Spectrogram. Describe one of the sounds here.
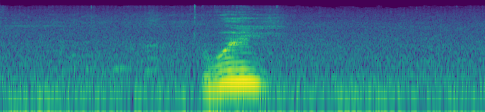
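An elderly woman calls out briefly and loudly nearby.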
